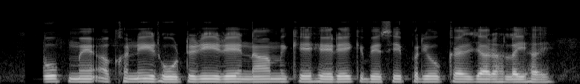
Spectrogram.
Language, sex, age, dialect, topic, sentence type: Magahi, male, 25-30, Western, agriculture, statement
